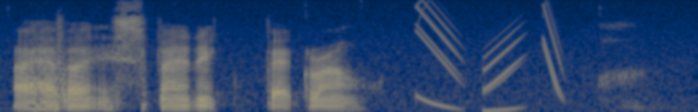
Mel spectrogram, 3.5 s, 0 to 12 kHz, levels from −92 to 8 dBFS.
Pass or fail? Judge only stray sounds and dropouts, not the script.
fail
